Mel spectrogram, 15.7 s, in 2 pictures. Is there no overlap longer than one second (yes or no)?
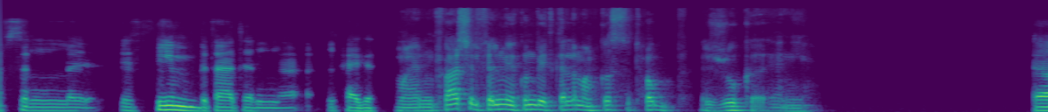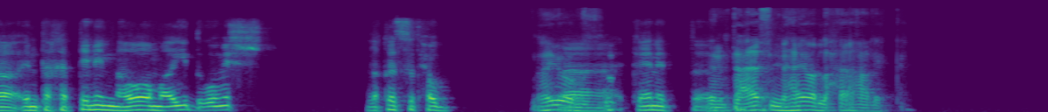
yes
